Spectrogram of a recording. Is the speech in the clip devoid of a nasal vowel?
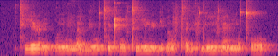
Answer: no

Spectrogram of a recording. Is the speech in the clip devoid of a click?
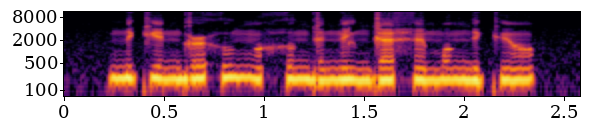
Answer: yes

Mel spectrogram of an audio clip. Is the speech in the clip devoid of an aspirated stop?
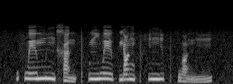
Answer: no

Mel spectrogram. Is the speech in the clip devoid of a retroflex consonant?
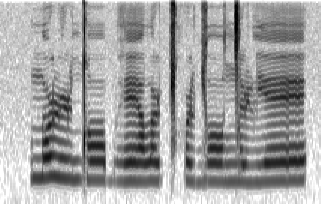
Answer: no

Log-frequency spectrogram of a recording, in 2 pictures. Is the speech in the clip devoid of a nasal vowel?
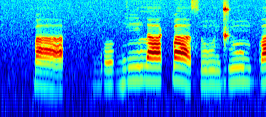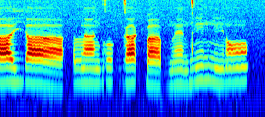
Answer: no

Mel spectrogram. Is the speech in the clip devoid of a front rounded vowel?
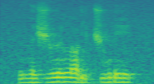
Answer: yes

